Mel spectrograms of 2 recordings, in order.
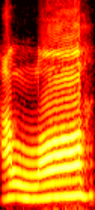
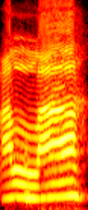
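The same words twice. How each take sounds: First: The L sound is heavy and full. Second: The L sound is thin and light. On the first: "এটা হচ্ছে মোটা" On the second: "এটা হচ্ছে চিকন"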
